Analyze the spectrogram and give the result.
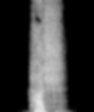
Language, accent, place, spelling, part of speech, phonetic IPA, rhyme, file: German, Germany, Berlin, hasch, verb, [haʃ], -aʃ, De-hasch.ogg
- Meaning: 1. singular imperative of haschen 2. first-person singular present of haschen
